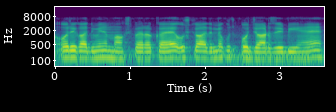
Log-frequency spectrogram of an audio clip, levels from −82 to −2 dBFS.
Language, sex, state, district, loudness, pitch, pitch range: Hindi, male, Uttar Pradesh, Shamli, -16 LUFS, 135 Hz, 125-135 Hz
